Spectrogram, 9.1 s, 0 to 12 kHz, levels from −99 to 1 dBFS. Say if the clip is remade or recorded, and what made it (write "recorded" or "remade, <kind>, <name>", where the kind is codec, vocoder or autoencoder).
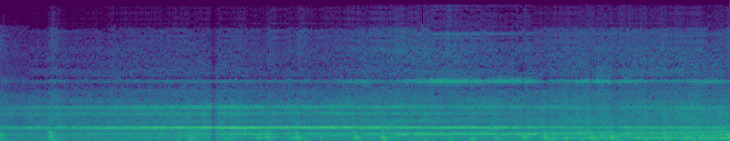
remade, vocoder, Vocos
